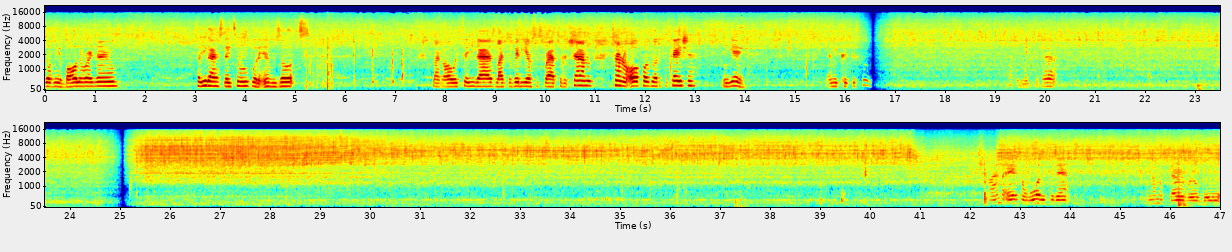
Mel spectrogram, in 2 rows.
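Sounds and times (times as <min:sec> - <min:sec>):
faucet running into a metal sink: 0:42.1 - 0:47.0.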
